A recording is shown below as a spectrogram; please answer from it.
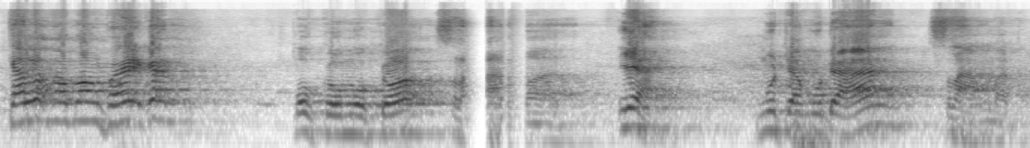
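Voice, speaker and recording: A man delivers a sermon in a high voice, taking his time over each phrase. He jokes with the crowd and keeps drawing answers out of them. His voice rings through a large, echoing hall, with faint ambient noise behind it. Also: a bit bright. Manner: quizzes the crowd with call-and-response questions; playful and joking, acts out scolding wives. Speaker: preacher. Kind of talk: Islamic study sermon to a congregation.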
